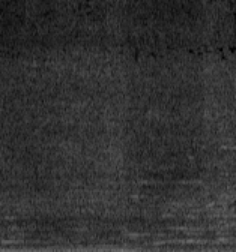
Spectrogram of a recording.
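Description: A steady low background hum, without distinct knocks or strokes.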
